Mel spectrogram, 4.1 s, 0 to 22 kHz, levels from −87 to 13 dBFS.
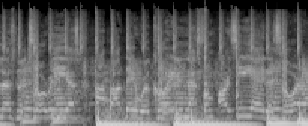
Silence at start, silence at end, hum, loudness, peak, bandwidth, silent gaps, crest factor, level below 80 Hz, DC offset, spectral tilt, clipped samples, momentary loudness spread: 0 s; 0 s; none; -15 LUFS; 0 dBFS; 17 kHz; none; 12 dB; -14 dBFS; under 0.1%; -3.5 dB/octave; under 0.1%; 4 LU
